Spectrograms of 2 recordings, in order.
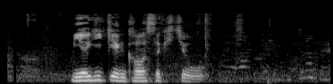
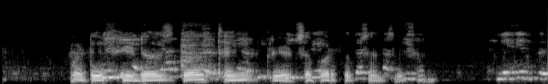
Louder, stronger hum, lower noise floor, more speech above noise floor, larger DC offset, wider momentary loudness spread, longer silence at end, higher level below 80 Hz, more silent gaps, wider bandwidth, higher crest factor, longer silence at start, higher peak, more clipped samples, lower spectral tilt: about the same, -20 LUFS vs -18 LUFS; neither; second, -48 dBFS vs -53 dBFS; second, 28 dB vs 36 dB; neither; about the same, 14 LU vs 12 LU; first, 0.2 s vs 0 s; second, -64 dBFS vs -56 dBFS; neither; first, 11.5 kHz vs 7.2 kHz; first, 22 dB vs 16 dB; about the same, 0.7 s vs 0.7 s; about the same, -2 dBFS vs -2 dBFS; neither; second, -4.5 dB/octave vs -7.5 dB/octave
